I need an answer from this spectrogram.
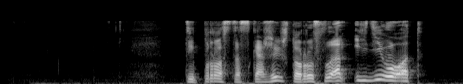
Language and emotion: Russian, angry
